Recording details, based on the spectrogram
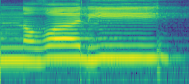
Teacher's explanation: ada ya sukun yang didahului baris kasrah. Maka cara bacanya dipanjangkan lamnya dua harokat. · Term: mad tabi'i zahiri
